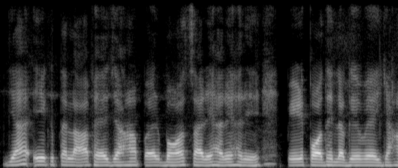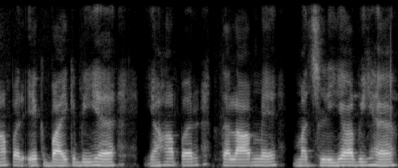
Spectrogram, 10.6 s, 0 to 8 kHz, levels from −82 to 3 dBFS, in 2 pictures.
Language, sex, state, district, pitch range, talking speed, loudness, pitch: Hindi, male, Bihar, Gaya, 145-155 Hz, 145 wpm, -20 LUFS, 150 Hz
